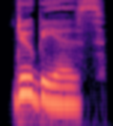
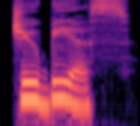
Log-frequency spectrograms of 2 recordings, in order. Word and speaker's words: dubious: jubious Now, read the syllables of British pronunciation shown on the screen naturally. ju bi us jubious ju bi us jubious US says do, UK says ju.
